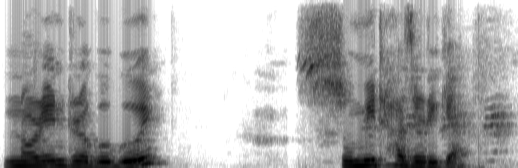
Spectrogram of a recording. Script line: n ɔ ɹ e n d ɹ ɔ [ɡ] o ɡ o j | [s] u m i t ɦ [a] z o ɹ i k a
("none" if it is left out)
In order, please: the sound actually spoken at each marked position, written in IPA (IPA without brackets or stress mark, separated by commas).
ɡ, s, a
